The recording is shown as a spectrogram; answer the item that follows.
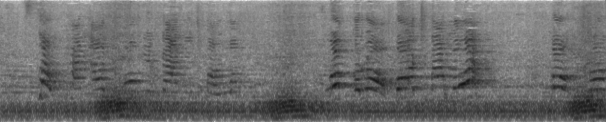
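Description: A motorcycle engine idling steadily, with short rising revs about a second in, near three seconds and near the end, under people talking.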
